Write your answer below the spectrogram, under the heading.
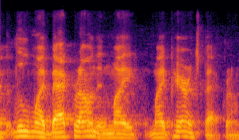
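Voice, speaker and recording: Vocal fry marks a man's medium-pitched voice with lively intonation. He keeps a moderate pace against a quiet background. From Los Angeles, US (born in Argentina). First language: Spanish. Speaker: physician and author. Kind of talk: podcast interview. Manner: halting with many fillers.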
